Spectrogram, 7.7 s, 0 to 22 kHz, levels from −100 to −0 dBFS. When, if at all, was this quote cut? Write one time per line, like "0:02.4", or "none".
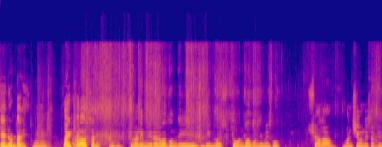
0:01.5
